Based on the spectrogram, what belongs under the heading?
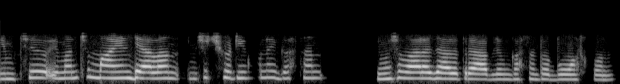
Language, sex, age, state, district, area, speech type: Kashmiri, female, 18-30, Jammu and Kashmir, Kulgam, rural, conversation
